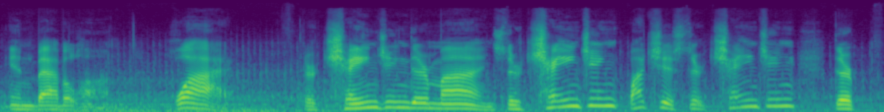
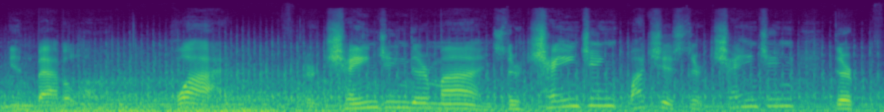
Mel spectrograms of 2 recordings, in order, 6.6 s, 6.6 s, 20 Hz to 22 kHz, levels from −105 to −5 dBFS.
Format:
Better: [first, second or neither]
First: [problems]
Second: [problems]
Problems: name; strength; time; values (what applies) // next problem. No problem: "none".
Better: first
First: low rumble; faint; throughout; 25 dB below the speech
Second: low rumble; loud; throughout; 9 dB below the speech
